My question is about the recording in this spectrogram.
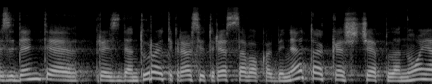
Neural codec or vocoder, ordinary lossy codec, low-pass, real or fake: none; Opus, 32 kbps; 14.4 kHz; real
